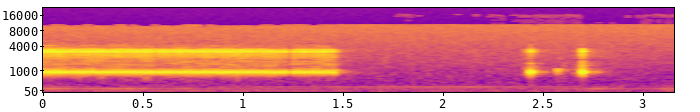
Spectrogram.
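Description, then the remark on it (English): A telephone rings with a long, steady electronic trill that cuts off after about a second and a half, followed by a few short, quieter chirps near the end. “So I limped as far as the phone booth on the corner.”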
